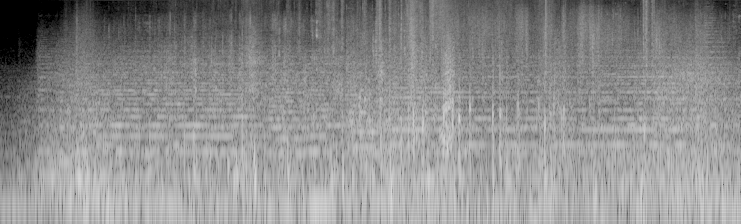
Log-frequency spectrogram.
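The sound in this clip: Galloping hooves of a horse-bodied centaur fleeing at full speed, a dense, continuous drum of fast hoofbeats that stays loud and steady throughout without a break.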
